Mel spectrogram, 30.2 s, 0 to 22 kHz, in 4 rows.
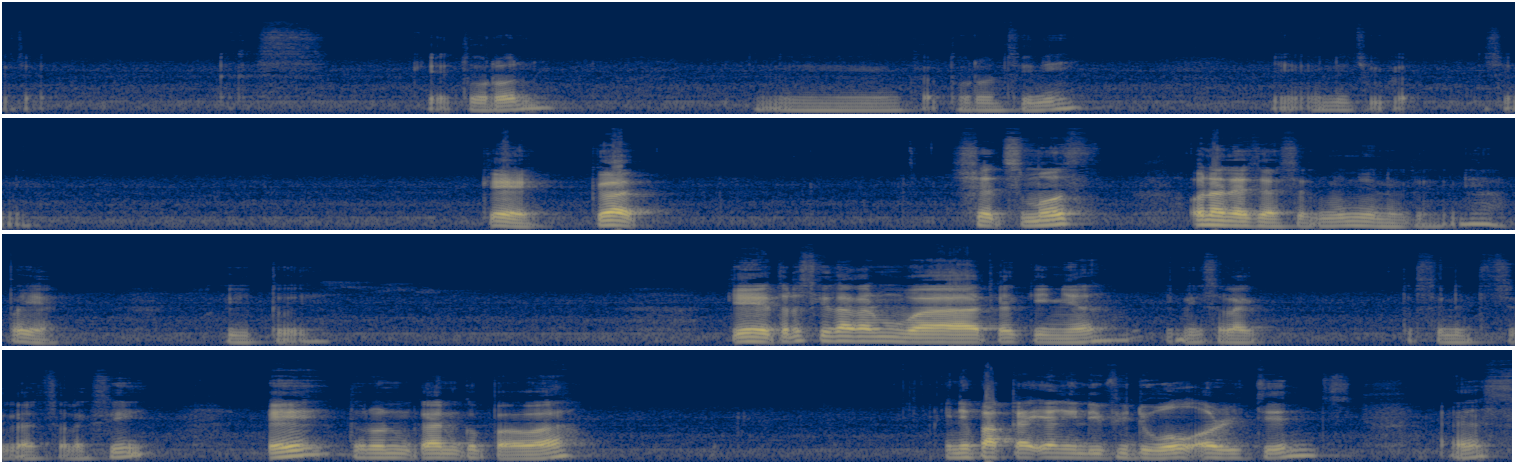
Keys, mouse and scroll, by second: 0.0 alt+shift+right click, 0.6 s, 1.7 g, 2.9 alt+shift+right click, 3.2 s, 4.0 g, 4.9 shift+middle click, 5.5-5.9 scroll down 3, 5.9 click, 7.0 g, 7.7 s, 9.0 g, 9.6 Tab, 9.8 scroll down 3, 10.0 middle click, 11.6 w, 12.4 middle click, 12.6 scroll down 1, 12.8 shift+middle click, 13.1 middle click, 13.5-14.2 scroll down 3, 13.7 shift+middle click, 14.2-14.9 scroll up 2, 14.5 shift+middle click, 14.9 KP_1, 15.5 Tab, 15.8 scroll up 2, 16.0 middle click, 16.5 scroll down 1, 16.9 middle click, 19.1 right click, 20.1 click, 20.7 right click, 21.0 shift+middle click, 21.7 middle click, 22.1 shift+right click, 22.4 middle click, 23.4 KP_3, 23.9 ctrl+KP_7, 24.4 shift+middle click, 24.7 scroll down 2, 25.5 e, 26.0 s, 27.2 click, 28.2 s, 29.7 middle click.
